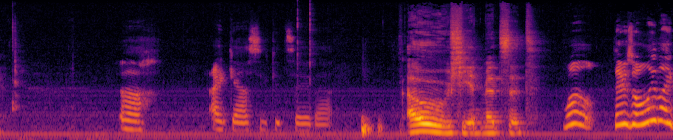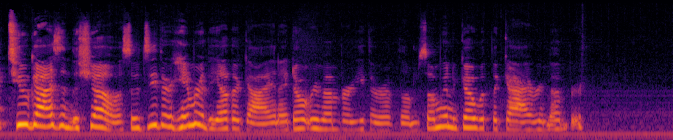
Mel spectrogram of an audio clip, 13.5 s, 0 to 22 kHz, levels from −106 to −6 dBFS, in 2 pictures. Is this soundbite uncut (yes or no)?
yes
